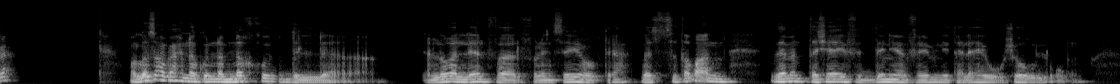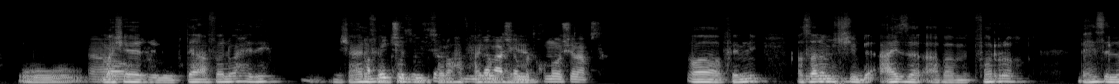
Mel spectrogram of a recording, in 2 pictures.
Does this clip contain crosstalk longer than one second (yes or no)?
yes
